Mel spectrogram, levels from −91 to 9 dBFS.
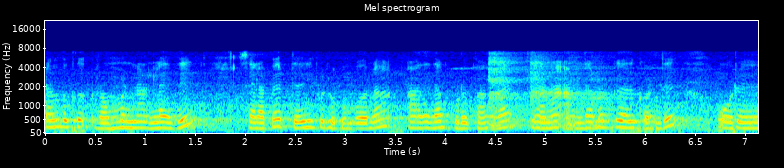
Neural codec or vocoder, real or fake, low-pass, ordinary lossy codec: vocoder, 44.1 kHz, 80 mel bands, Vocos; fake; 7.2 kHz; none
